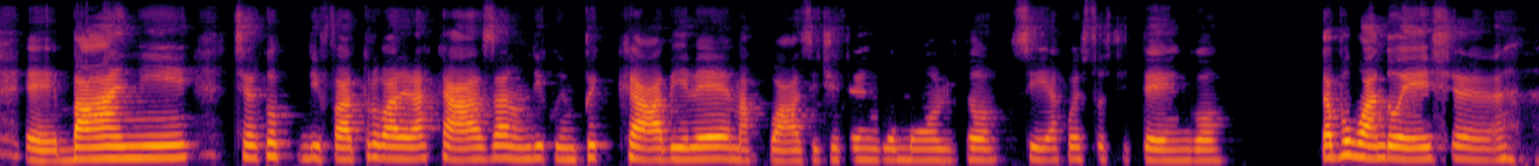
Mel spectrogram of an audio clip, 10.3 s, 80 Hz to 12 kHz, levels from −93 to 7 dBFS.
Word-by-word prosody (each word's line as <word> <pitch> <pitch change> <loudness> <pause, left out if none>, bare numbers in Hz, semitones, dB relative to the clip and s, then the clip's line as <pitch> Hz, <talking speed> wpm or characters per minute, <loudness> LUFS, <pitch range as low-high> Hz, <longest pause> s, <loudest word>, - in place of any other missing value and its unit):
ehm, 165 -2 -1
bagni, 200 +2 +5 0.3
cerco 225 +1 -2
di 205 0 -5
far 190 -2 +1
trovare 200 -1 +2
la 195 +1 +1
casa, 190 +1 +2
non 195 -2 -4
dico 205 0 -5
impeccabile, 190 -1 +2
ma 170 -2 -8
quasi, 165 0 -5
ci 185 +2 -11
tengo 180 -1 -7
molto. 175 0 -5
Sì, 180 +1 -7
a 180 - -8
questo 195 +1 -8
ci 180 -1 -28
tengo. 170 -1 -3 0.6
Dopo 215 +4 +3
quando 205 -2 +4
esce 190 -1 -2
190 Hz, 140 wpm, -22 LUFS, 180-200 Hz, 0.6 s, bagni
